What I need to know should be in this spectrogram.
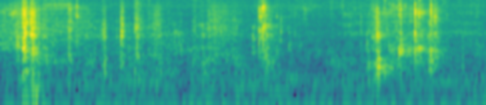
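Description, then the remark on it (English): Loud chewing of pita bread with wet, crunchy bites in an irregular rhythm, a few sharper bites standing out over continuous mastication noise. No one speaks. “Hey, I'm chewing very loudly.”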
